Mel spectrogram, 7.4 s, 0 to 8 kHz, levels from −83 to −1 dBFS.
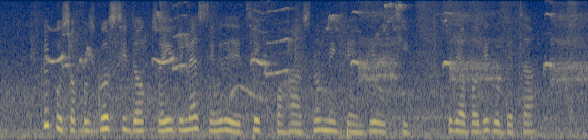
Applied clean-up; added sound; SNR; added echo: none; Bird; 6 dB; none.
